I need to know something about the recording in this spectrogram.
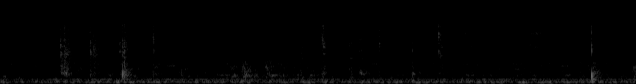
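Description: A deck of tarot cards being shuffled by hand: a faint, uneven run of quick papery clicks, with a sharper snap near the end.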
